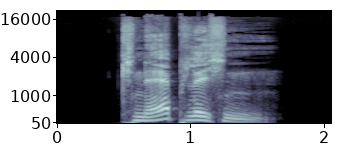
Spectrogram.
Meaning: inflection of knäblich: 1. strong genitive masculine/neuter singular 2. weak/mixed genitive/dative all-gender singular 3. strong/weak/mixed accusative masculine singular 4. strong dative plural
- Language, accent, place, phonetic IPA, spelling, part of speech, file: German, Germany, Berlin, [ˈknɛːplɪçn̩], knäblichen, adjective, De-knäblichen.ogg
